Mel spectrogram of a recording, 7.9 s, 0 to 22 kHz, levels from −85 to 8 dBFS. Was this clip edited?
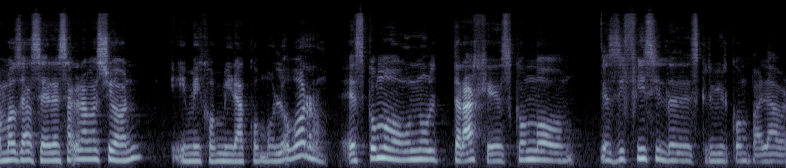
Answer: yes; 1 cut; at 3.3 s

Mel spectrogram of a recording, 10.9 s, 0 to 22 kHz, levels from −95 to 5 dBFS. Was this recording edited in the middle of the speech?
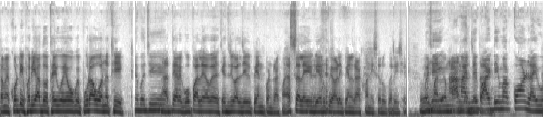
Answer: yes; 2 cuts; at 2.6 s, 8.0 s

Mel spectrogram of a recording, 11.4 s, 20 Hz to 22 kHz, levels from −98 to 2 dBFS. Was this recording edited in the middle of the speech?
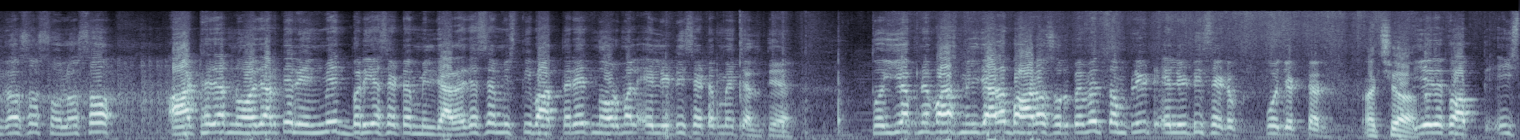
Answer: no; 0 cuts

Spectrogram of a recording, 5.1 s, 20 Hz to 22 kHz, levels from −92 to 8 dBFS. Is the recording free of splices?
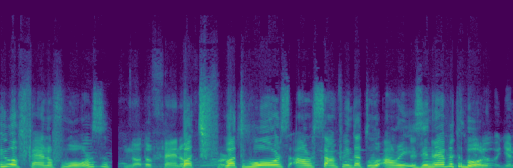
no; 1 cut; at 1.2 s

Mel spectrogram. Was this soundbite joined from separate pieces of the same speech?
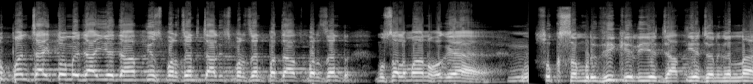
yes; 1 cut; at 5.1 s

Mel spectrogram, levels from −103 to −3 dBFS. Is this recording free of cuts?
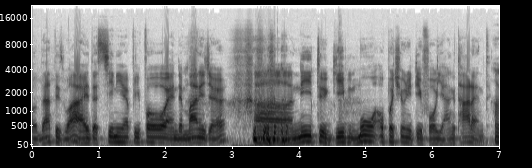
yes; 0 cuts

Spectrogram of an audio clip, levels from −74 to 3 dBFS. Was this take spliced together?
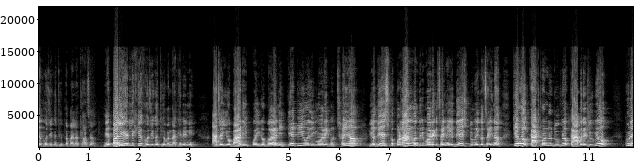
yes; 2 cuts; at 1.2 s, 4.9 s

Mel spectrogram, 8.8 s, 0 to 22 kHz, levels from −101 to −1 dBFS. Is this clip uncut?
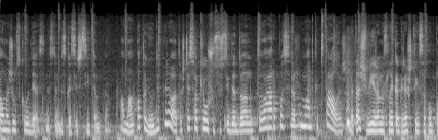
no; 1 cut; at 6.9 s

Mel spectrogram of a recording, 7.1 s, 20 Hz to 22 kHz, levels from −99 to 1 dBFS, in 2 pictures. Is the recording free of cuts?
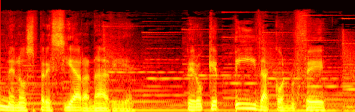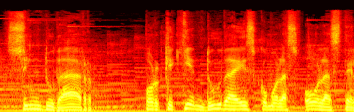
yes; 0 cuts

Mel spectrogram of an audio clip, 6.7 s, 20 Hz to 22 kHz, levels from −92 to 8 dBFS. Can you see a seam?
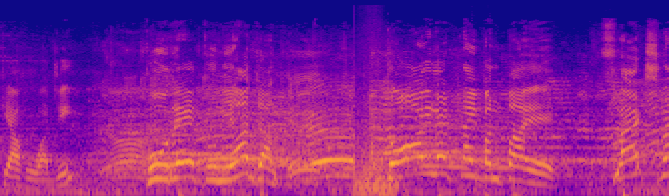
yes; 1 cut; at 3.6 s

